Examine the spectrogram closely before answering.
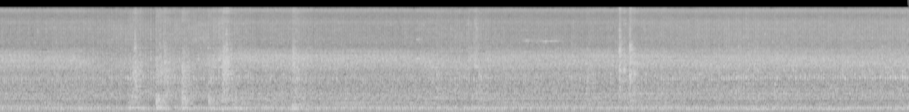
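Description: A diesel engine idles and rumbles steadily close by.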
